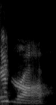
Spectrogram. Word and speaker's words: Vanderoef: Vanderoef.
